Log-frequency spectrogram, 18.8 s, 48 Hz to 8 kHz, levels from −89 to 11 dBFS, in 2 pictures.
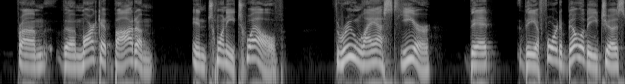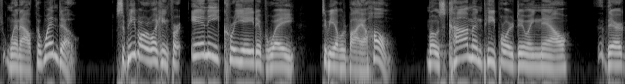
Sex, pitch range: male, 135-175 Hz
